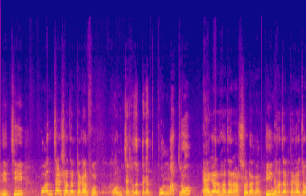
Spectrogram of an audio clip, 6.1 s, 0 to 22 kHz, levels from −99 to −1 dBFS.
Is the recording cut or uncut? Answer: cut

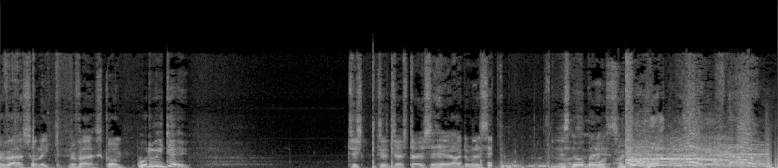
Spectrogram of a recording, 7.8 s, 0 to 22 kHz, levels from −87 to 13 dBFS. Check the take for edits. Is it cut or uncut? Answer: cut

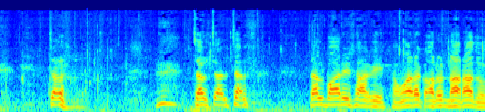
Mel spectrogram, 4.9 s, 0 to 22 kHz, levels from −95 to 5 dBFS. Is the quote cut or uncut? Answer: uncut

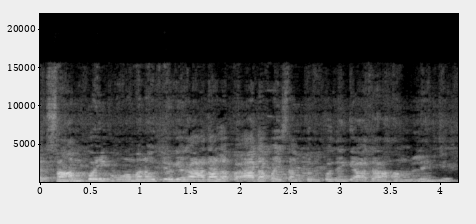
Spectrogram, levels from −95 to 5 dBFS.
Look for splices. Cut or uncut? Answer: uncut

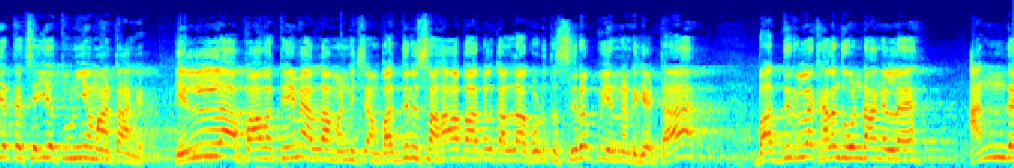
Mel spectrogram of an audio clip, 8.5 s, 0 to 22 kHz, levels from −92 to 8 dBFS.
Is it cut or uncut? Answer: cut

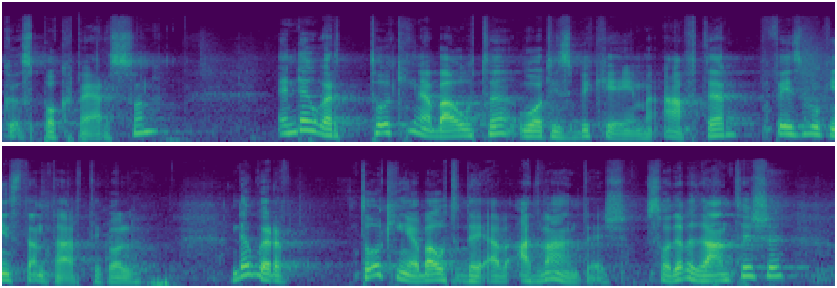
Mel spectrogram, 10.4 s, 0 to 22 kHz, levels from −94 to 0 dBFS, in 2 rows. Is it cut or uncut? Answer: cut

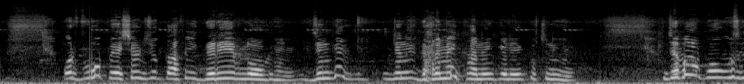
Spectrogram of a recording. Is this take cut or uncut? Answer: uncut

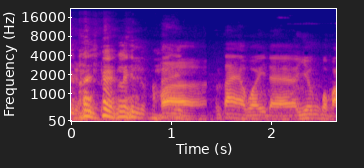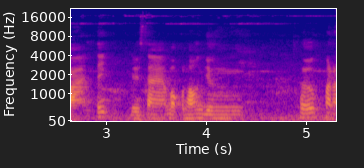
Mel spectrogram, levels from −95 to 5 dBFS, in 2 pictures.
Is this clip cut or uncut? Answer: cut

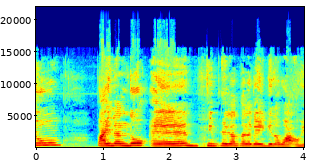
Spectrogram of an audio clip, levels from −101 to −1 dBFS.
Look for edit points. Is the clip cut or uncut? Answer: uncut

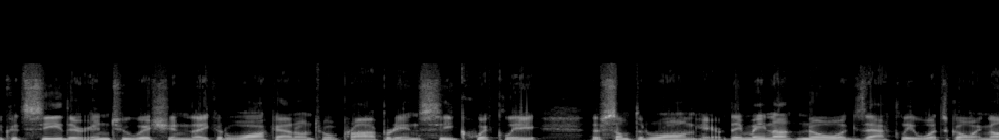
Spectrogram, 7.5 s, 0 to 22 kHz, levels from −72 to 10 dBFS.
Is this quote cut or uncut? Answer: uncut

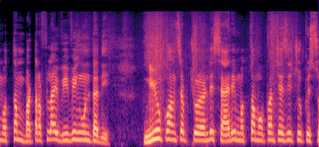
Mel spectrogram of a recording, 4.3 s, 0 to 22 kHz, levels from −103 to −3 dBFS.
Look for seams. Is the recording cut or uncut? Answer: uncut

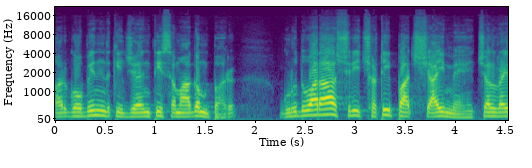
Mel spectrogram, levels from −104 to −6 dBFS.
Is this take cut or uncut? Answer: uncut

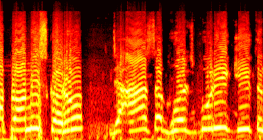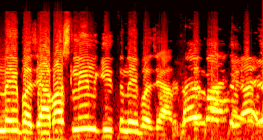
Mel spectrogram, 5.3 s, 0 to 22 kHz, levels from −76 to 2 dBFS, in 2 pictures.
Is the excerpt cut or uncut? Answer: uncut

